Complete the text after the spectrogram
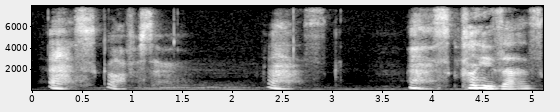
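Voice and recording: A woman's put-on character voice with a dark, mellow tone and a husky, rough edge, ordinary pitch variation and a very slow pace. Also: medium pitch for a woman.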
